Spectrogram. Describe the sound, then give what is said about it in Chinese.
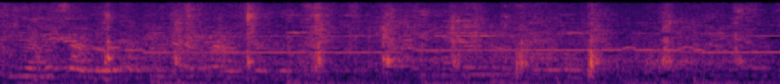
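Clip-clopping hooves of a horse-drawn carriage approaching through the ancient city of Petra, a steady, even rhythm of hoof strikes under a constant murmur of people talking. “我们听到现在迎面而来的就是马车的声音。”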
